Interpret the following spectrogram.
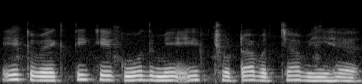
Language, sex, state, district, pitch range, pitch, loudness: Hindi, female, Jharkhand, Ranchi, 180-205 Hz, 190 Hz, -15 LUFS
